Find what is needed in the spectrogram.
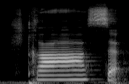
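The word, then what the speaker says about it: Straße: vowel is pronounced short if we have this s set after a vowel the vowel is prolonged example which means street maybe you have seen that strasse the r sound becomes so long because we have this s set following for example um gasser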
